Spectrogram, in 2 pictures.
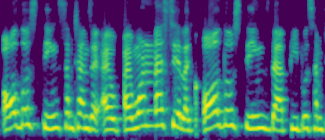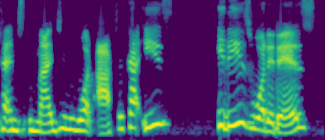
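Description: A woman, a guest on a podcast, telling stories in a warm, reflective way and pausing to search for her words. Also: fairly high pitch, dry recording. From Kenya. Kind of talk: conversational storytelling.

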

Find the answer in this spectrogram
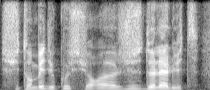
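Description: A man's voice: mid-range voice, fairly quick, a little mellow, no room sound, studio quality. A man from Brittany with an accent from France, chatting casually as a podcast guest. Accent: French (France). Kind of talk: casual chat.

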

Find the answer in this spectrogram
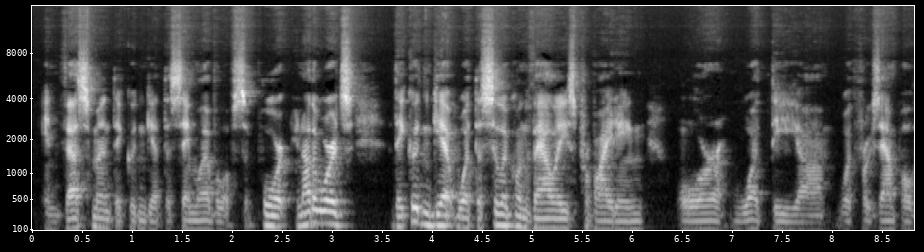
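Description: Guest analyst, a man from Russia, low-pitched voice, deliberate and explanatory. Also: a bit bright. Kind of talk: interview answers.

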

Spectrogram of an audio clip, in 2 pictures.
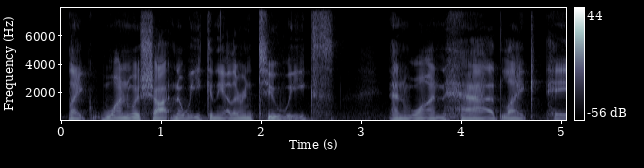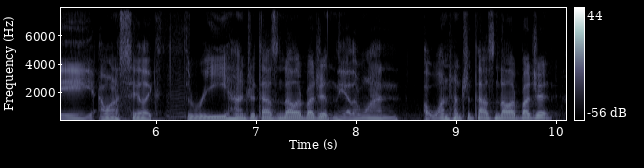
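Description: Man co-hosting a podcast, measured delivery. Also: lowish voice, a bit bright. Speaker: podcast co-host. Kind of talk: film discussion, partly prepared notes.

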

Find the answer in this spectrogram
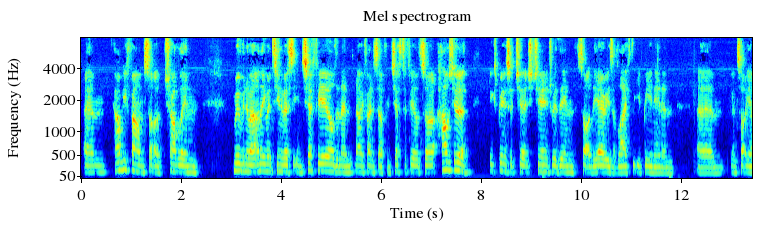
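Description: Curious male podcast co-host. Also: mid-range voice. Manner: inquisitive, hesitant phrasing. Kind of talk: casual conversation.

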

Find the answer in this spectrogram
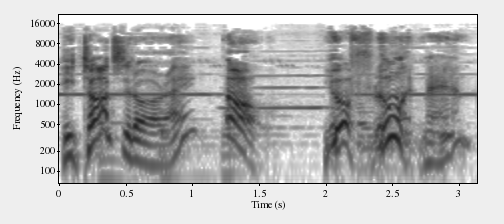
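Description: A man's voice: sits high, huge pitch swings, takes it slowly, fairly bright tone, faint music behind, voice pushed up, full character voice. A man voicing rowdy male soldiers who tease a boy in an amused, mocking drawl. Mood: teasing.

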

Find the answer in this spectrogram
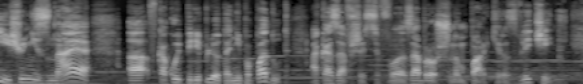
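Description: A man presents an explanatory talk in a medium-pitched, animated voice. He phrases things articulately, leaning on key words and pausing deliberately. Music plays behind him. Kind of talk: explanatory video essay narration on film music.

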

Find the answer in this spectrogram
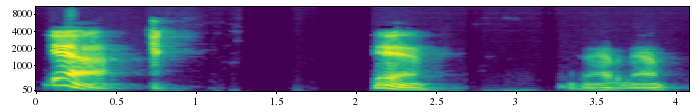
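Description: Deep, husky, cocky radio detective. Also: male voice, wildly swooping pitch, full character voice. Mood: confident. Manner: wry, taunting, unhurried. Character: smooth, cocky amateur detective, bantering and self-assured. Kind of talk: 1940s radio detective acting. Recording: dull, lo-fi 1940s radio recording.

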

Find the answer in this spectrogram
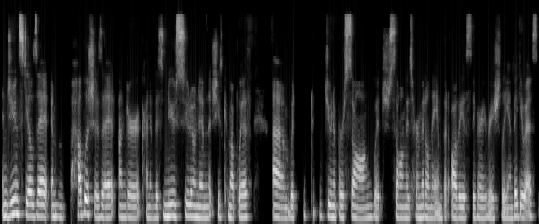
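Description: Excited woman on a podcast, mellow low-ish voice, lots of ums and restarts. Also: moderate pace. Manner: enthusiastic, lots of fillers and restarts. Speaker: podcast guest recommending books. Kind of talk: casual chat.

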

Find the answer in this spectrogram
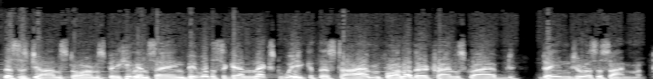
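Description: A fairly high male voice with an American accent, very dry and close. He reads as a vintage network announcer, in scripted 1950s style on an old radio broadcast. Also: lively intonation, moderate pace, a bit bright, no echo, faint music behind, low-quality recording.

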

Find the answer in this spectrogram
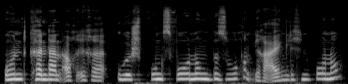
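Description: Eine Frau mit deutschem Akzent plaudert als Podcast-Co-Moderatorin, erklärt erzählend, spielt Zitate nach und sucht mit kleinen Nachfragen Zustimmung. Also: female voice, fairly high pitch, brisk, dry recording, studio quality. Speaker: podcast co-host. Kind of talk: casual podcast chat, explanatory retelling.

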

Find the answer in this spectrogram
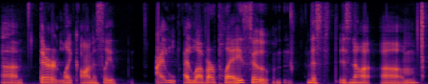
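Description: Casting: woman, creaky-voiced, enthusiastic rambler in a casual interview, very dry close sound. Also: fairly low pitch, level tone, measured pace, fairly bright tone, no echo. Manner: chatty, rambling, heavy use of "like" and "you know"; effusive, enthusiastic. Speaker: interview guest, audio drama writer and producer.

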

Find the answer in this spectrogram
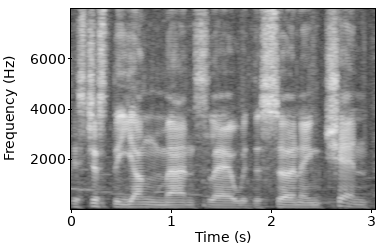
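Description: A man's voice: deep voice, steady tone, measured pace, pushed and bright, faint music behind. A man voicing a grumpy, haughty old swordsman who talks down to everyone, in a storybook reading. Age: older. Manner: haughty, drawling, dismissive.

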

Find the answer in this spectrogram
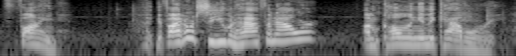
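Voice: mid-range voice, huge pitch swings, brisk, bright, forceful tone. An actor playing a worried, protective young friend and investigating partner in a naturalistic audio drama. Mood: anxious, exasperated.

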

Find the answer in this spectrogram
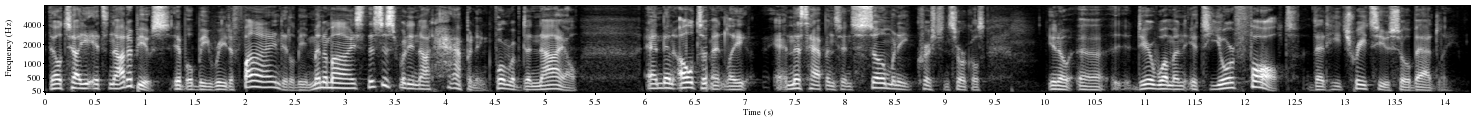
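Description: A man's voice: mid-range voice, animated, moderate pace. A man speaking as a guest expert in an interview, answering conversationally in a blunt, emphatic way and acting out what others say. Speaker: guest expert doctor and author on a radio show.

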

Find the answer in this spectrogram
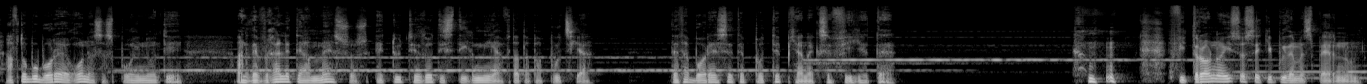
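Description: An actor playing an ageing, plain-spoken shoe shiner in a radio play, courteous and gravely cautioning, with a husky, gravelly voice. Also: male voice, deep voice, long pauses, music in the background, lightly acted. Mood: earnest urging. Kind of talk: radio drama acting.

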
